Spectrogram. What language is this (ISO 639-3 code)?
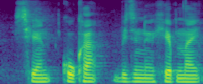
brx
